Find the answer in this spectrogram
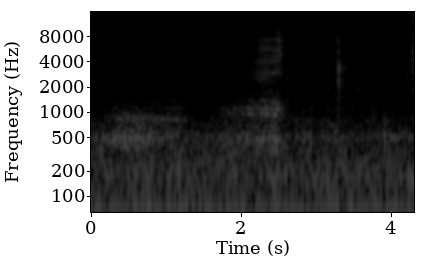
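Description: Near silence: room tone while hot black coffee is sipped from a mug, with one faint short hiss a little after two seconds in and a tiny click later.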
